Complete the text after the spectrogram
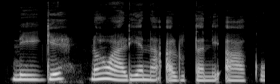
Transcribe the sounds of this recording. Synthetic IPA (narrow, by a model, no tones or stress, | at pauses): niːɡenɔwaɾiɛna̰ʔa̰ɾutaniʔako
